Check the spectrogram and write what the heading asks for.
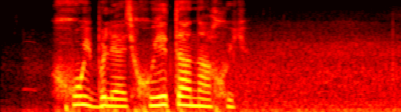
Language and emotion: Russian, angry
